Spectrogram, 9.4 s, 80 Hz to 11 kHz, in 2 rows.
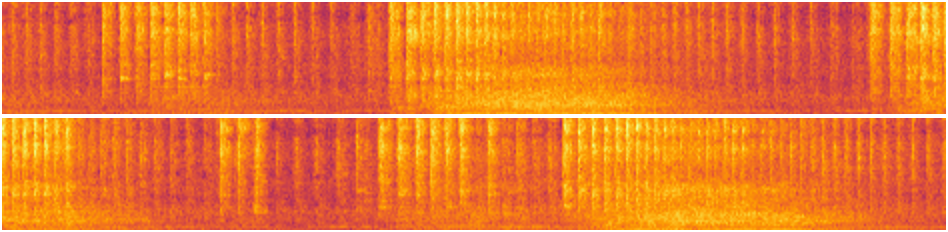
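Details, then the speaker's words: Canadiana Elite 22-inch self-propelled mower: idle swells and fades about every three seconds, surging while barely idling. Owner suspects the idle may simply be set very low; the air filter still needs changing. Engine surging at idle. "Uh but definitely definitely got to work through the curb because you could hear it. It It's surging even though it's barely idling."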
